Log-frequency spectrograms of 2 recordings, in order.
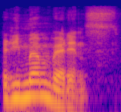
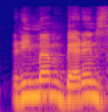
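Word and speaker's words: remembrance: থেকে হবে না এবং আমি প্রথম উচ্চারণ ভুল করেছিলাম রিমেমন্স বলেছিলাম সেটাও কিন্তু হবে না রিমেমব্রান্স স্পেলিংটা কি বা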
